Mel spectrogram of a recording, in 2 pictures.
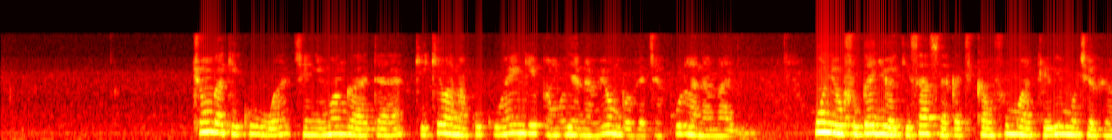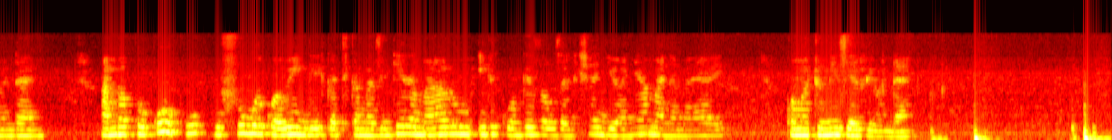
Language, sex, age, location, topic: Swahili, female, 18-24, Dar es Salaam, agriculture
